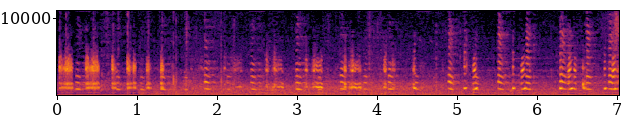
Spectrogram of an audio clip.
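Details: A chorus of common coots gives dense, overlapping clucks and honks, short harsh notes packed closely without a steady beat. A faint low electrical hum stays in the background.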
